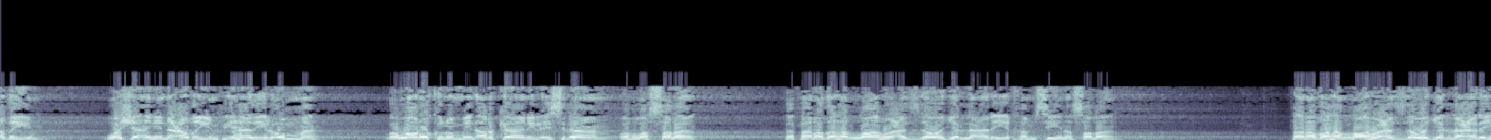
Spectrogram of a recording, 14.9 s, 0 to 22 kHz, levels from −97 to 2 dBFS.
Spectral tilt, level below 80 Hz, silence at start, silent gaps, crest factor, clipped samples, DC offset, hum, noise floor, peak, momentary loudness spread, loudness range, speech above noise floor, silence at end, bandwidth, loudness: -2.5 dB/octave; -46 dBFS; 0 s; none; 10 dB; 0.8%; 0.3%; none; -42 dBFS; 0 dBFS; 10 LU; 3 LU; 34 dB; 0 s; 11 kHz; -8 LUFS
